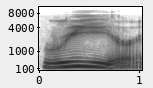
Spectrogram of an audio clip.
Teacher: your tongue is staying in the E very high position rear it goes back for the r up for the E back for the r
